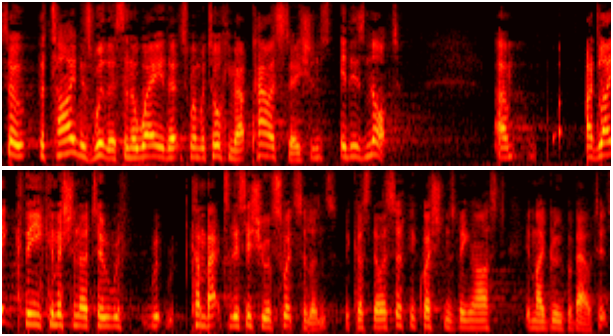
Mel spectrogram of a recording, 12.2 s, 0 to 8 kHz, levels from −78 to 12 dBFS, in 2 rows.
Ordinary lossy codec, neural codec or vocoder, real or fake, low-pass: none; none; real; none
